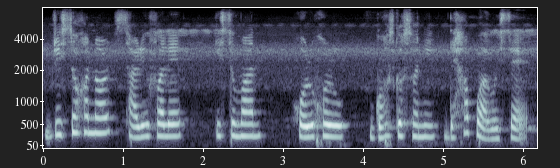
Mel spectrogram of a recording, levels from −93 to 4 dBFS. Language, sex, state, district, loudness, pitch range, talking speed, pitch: Assamese, female, Assam, Sonitpur, -15 LUFS, 240-275 Hz, 85 wpm, 260 Hz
